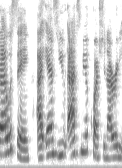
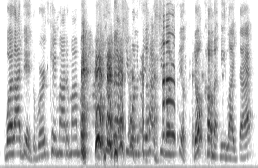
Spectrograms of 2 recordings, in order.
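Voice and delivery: wife snapping back at her husband, sassy; defiant sass; 2 semitones higher, 7 dB louder than usual. Retold or imitated. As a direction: laugh it off, unbothered and defiant.

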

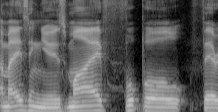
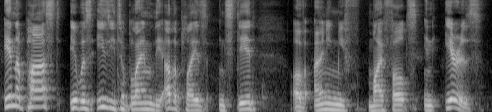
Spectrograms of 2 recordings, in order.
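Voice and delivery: put-on New Zealand accent; 6 semitones higher than usual. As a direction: keep the Kiwi accent going. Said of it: "don't at me about the, uh, accent".

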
